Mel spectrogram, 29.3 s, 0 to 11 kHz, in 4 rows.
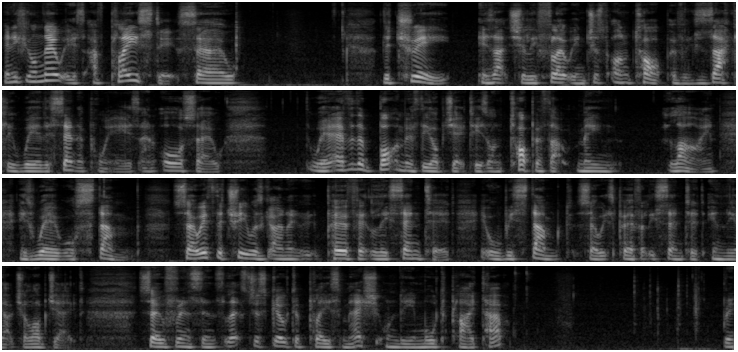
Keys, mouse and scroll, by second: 2.1 a, 6.8 click, 27.2 click, 28.7 n.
